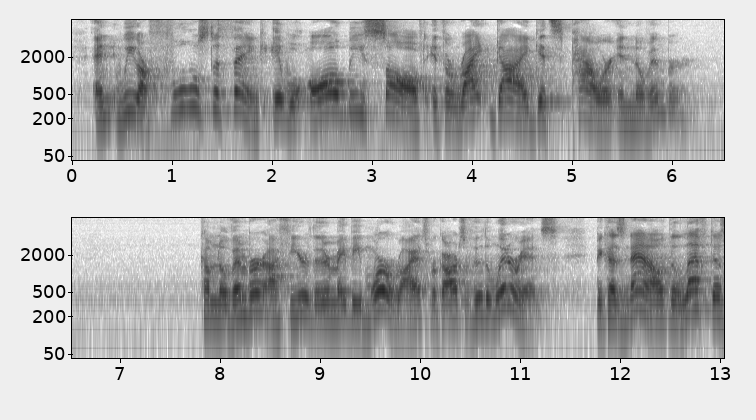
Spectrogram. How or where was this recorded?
large echoing room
